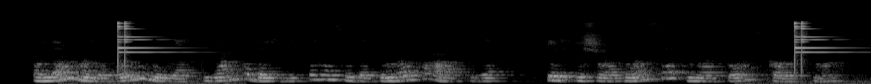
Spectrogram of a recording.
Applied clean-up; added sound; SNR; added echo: none; Chink, clink; 1 dB; reverberation time 0.6 s.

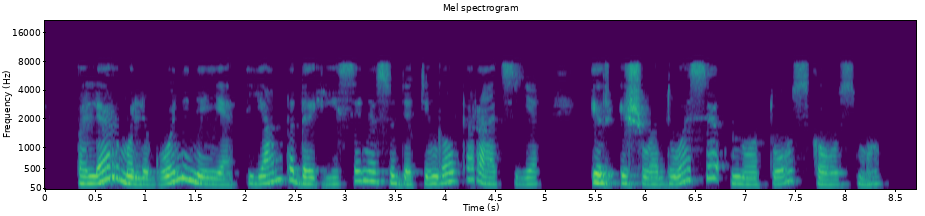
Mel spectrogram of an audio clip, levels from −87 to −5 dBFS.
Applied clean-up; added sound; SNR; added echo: none; none; none; none.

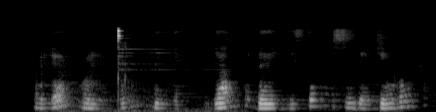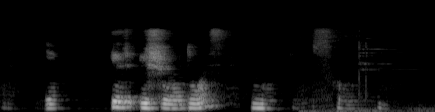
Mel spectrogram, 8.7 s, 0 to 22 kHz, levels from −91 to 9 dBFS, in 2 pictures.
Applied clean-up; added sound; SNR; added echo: neural mask model DeepFilterNet 3.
